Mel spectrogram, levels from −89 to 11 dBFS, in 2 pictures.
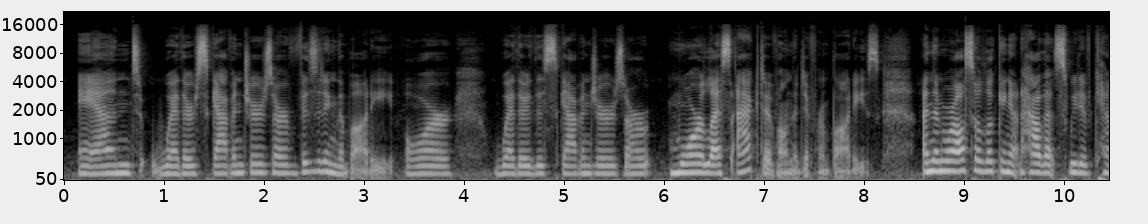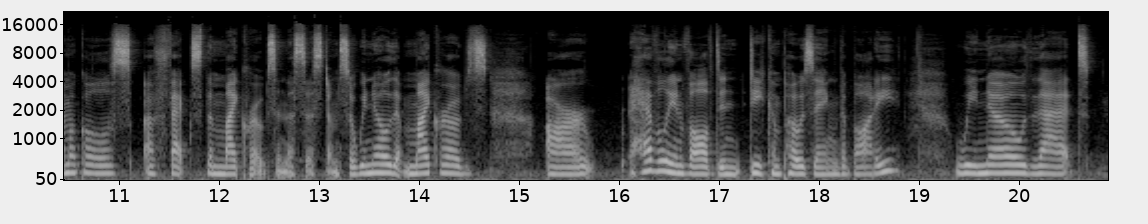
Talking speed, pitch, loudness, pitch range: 150 wpm, 185 Hz, -23 LUFS, 175-200 Hz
